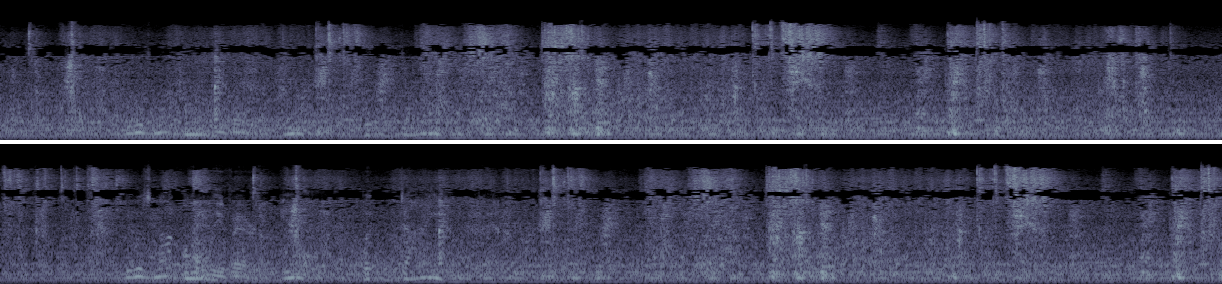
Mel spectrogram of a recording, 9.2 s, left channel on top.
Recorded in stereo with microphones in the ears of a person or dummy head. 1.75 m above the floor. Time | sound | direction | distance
0.9 | a man speaking | 65° right (ahead or behind) | ?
